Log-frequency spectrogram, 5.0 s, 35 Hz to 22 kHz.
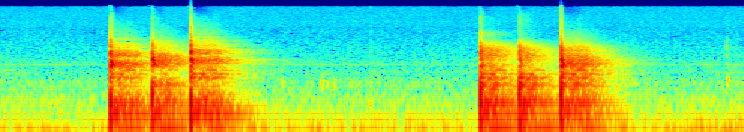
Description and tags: Tür klopfen 01
Door knocking
Recorder: Olympus Ls-5 and Ls-11
t, thrill, klopfen, knocks, background-sound, atmos, knock, atmo, background, knocking, door, rklopfen, terror, atmosphere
